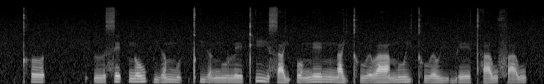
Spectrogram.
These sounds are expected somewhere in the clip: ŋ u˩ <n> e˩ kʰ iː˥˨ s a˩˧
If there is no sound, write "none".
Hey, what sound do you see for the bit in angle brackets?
l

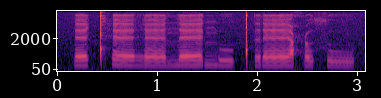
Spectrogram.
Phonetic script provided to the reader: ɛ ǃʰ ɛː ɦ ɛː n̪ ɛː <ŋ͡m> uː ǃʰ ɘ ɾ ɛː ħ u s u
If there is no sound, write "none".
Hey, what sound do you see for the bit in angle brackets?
ŋ͡m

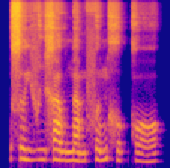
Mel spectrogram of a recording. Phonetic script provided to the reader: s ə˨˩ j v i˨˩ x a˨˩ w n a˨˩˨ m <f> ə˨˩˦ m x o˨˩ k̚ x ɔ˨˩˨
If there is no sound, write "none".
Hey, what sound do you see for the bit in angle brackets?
f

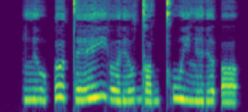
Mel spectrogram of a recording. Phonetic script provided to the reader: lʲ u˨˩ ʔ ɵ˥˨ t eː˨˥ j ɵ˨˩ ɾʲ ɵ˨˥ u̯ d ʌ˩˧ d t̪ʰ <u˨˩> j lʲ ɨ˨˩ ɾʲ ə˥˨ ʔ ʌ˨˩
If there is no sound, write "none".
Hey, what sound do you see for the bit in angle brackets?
u˥˨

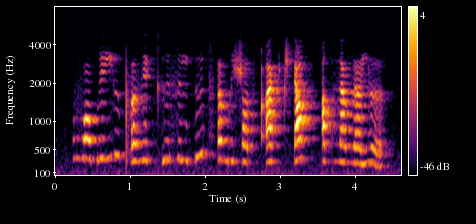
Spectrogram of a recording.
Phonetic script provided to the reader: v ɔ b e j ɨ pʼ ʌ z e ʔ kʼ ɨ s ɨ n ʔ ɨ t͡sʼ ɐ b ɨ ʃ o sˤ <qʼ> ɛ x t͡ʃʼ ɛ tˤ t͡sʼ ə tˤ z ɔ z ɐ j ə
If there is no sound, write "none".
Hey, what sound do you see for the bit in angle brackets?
qʼ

